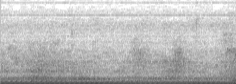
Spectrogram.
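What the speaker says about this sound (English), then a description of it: "Same white Cessna that's been buzzing around here all morning." A white Cessna light airplane drones overhead with a steady, loud propeller-engine hum that holds constant throughout, with no voices.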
